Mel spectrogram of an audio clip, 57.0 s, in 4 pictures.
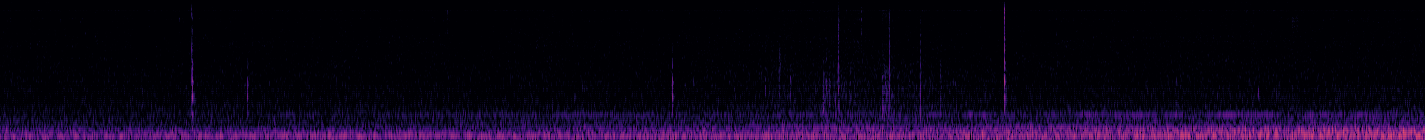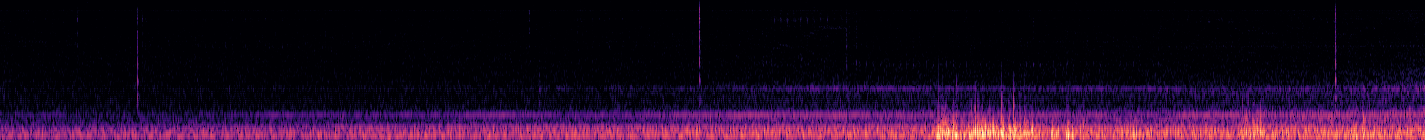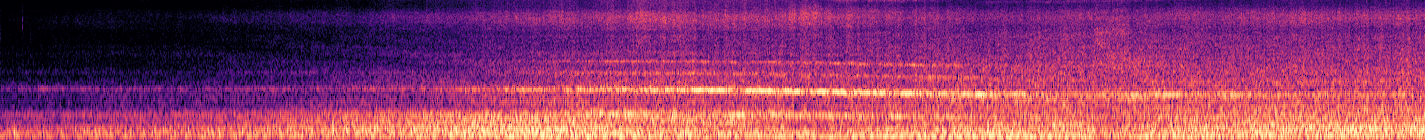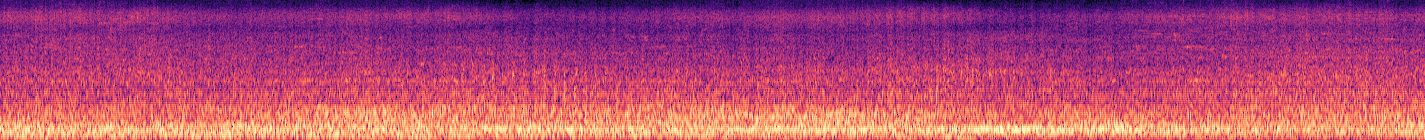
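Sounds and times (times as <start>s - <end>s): diesel locomotives passing: 5.8s - 57.0s
high tone sliding down: 16.1s - 57.0s
rail cars rumbling and clattering: 21.2s - 57.0s.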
